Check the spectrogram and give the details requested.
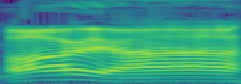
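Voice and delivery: bad put-on Jamaican accent that sounds Irish. Asked by the other host for a Jamaican accent, attempting a failed Jamaican accent. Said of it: "That's Irish".

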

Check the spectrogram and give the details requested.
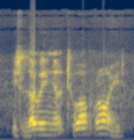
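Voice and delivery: ordinary delivery

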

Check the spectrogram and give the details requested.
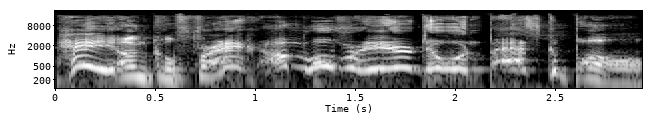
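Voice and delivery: very high, exaggerated caricature voice. Joking about a Fresh Prince of Bel-Air clip: Will Smith impression. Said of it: "That was my impression of a Will Smith".

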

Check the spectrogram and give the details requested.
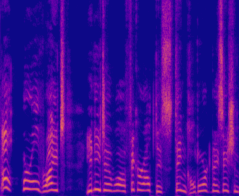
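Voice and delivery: very high, squeaky cartoon mouse voice. Summarizing a game story, quoting what King Mickey tells the others, King Mickey impression. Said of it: "You have a good Mickey impersonation".

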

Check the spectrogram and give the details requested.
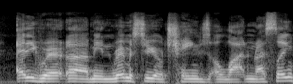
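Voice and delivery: ordinary talk

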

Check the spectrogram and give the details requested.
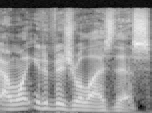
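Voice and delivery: ordinary talk

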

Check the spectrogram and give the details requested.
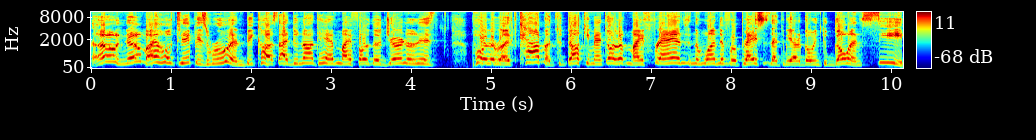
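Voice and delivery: play-acted, high, whiny, put-upon complaining tone. Mocking a movie character's complaint about her lost camera: imitating a whiny complaint. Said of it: "why are you talking like that?".

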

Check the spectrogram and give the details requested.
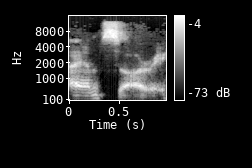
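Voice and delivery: low, soft, creepy voice.

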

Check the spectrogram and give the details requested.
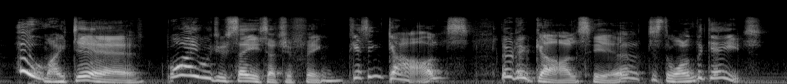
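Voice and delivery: lady character voice. Voicing the lady as she answers talk of guards: voicing the lady. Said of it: "she's like".

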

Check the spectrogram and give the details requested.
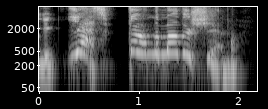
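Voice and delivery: put-on very high, sing-song, slow, swooping, drawn-out yell. Retelling finding where the roots and bulbs come from: imitating own past yell. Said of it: "I yelled out".

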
